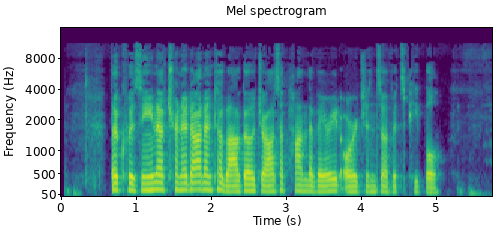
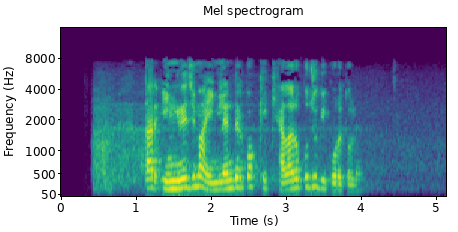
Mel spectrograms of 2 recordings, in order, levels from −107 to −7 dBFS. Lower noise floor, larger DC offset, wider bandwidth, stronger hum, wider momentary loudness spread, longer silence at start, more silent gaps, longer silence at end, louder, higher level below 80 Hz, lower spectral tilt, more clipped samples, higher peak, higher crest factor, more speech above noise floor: second, -48 dBFS vs -63 dBFS; neither; first, 11.5 kHz vs 8 kHz; neither; second, 9 LU vs 22 LU; first, 0.65 s vs 0.45 s; neither; second, 0.25 s vs 1.15 s; second, -20 LUFS vs -16 LUFS; about the same, -54 dBFS vs -58 dBFS; about the same, -6.5 dB/octave vs -6 dB/octave; neither; about the same, -2 dBFS vs -2 dBFS; about the same, 18 dB vs 16 dB; second, 29 dB vs 48 dB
